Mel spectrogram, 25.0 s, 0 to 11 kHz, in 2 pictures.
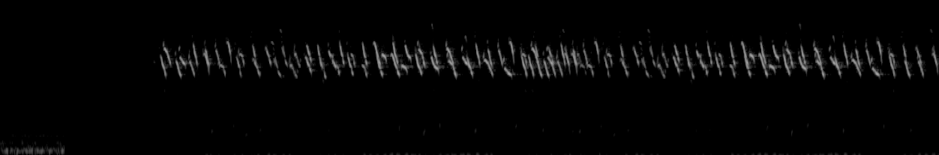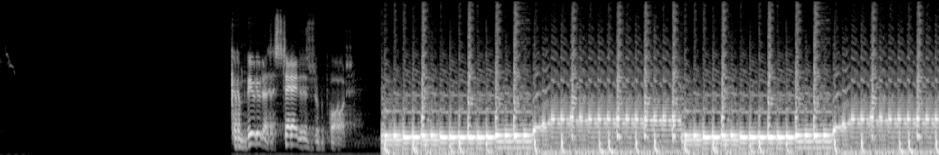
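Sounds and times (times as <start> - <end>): bird chirping: 1.9 - 13.0.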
